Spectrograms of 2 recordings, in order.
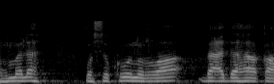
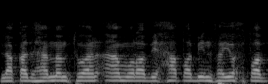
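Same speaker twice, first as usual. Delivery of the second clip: plain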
